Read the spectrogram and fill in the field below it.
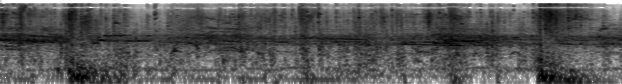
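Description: A heavy battering ram slams into a wooden gate with a deep booming thud.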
